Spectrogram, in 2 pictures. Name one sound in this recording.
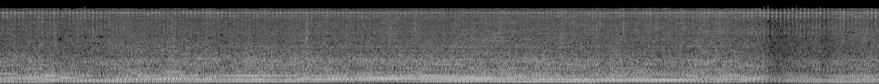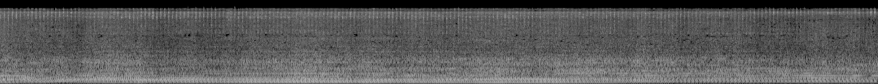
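A lawn mower engine runs steadily nearby, rising and falling as it cuts grass.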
